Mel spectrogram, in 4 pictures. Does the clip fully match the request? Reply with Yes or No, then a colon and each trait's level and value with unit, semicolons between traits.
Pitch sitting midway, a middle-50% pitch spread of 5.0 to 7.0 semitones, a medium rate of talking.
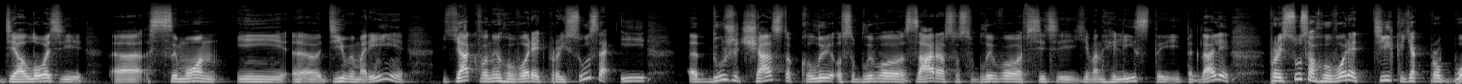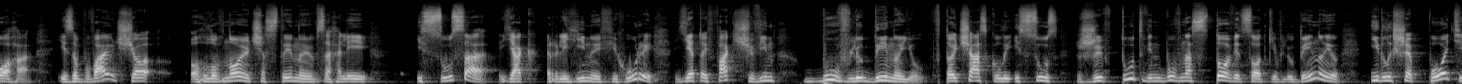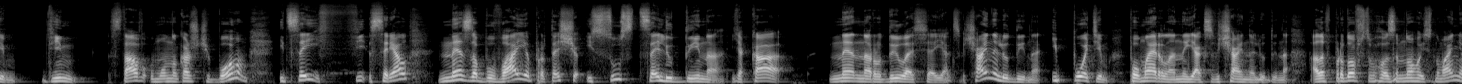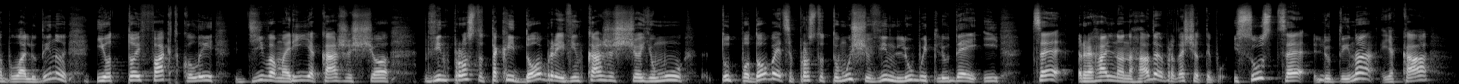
Yes: medium, 150 Hz; average, 5.3 semitones; average, 145 wpm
